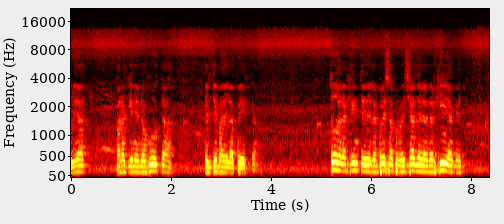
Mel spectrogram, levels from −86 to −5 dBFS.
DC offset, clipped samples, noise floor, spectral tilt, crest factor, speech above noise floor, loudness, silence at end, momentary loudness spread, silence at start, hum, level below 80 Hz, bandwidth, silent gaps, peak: under 0.1%; under 0.1%; -47 dBFS; -8 dB/octave; 16 dB; 27 dB; -21 LUFS; 0.15 s; 16 LU; 0 s; none; -68 dBFS; 14 kHz; none; -6 dBFS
